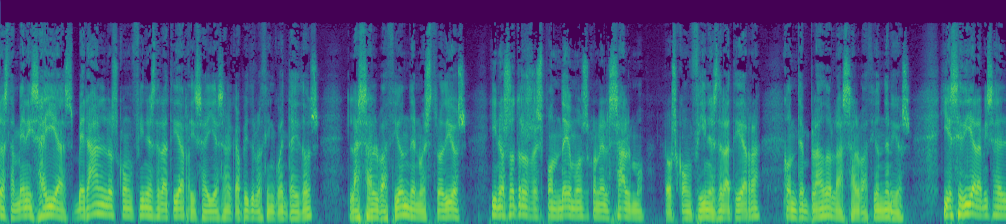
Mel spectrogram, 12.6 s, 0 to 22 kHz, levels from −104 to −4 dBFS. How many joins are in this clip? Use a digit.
3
